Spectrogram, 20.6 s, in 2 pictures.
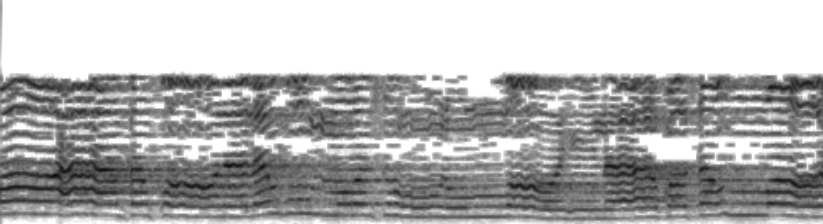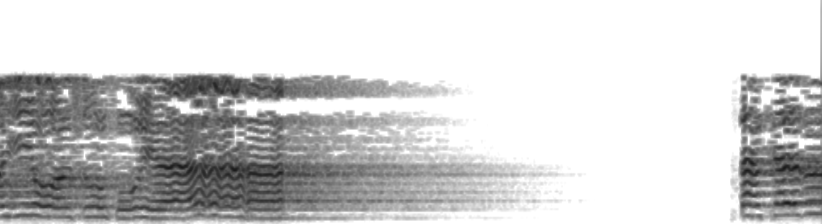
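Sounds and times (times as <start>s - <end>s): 
Quranic recitation with tajweed: 0.0s - 15.3s, 19.6s - 20.5s.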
